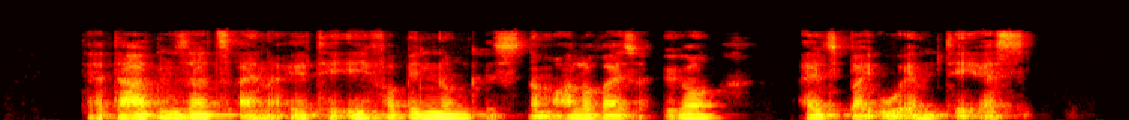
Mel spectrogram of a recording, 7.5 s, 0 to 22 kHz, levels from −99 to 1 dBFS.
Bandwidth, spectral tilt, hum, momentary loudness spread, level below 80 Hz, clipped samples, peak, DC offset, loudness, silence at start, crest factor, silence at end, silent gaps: 7.6 kHz; -6 dB/octave; none; 9 LU; -50 dBFS; under 0.1%; -8 dBFS; under 0.1%; -26 LUFS; 0.6 s; 18 dB; 0.7 s; 5.22-5.27 s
